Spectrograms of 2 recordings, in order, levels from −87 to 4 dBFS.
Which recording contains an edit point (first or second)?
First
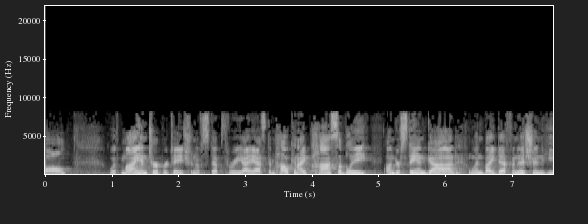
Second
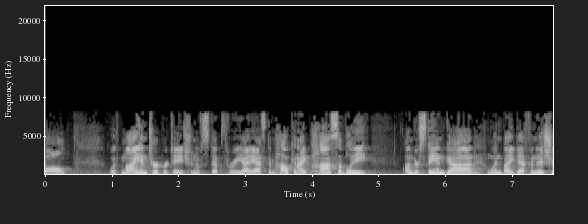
first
